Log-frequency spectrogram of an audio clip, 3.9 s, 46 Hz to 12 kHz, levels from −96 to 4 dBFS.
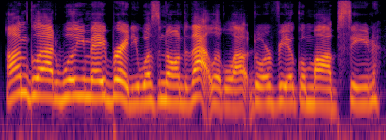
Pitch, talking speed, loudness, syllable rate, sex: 210 Hz, 200 wpm, -19 LUFS, 5.7 syllables/s, female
